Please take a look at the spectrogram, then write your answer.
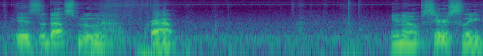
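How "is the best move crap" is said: ordinary delivery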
